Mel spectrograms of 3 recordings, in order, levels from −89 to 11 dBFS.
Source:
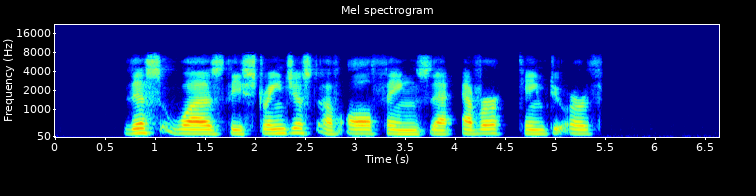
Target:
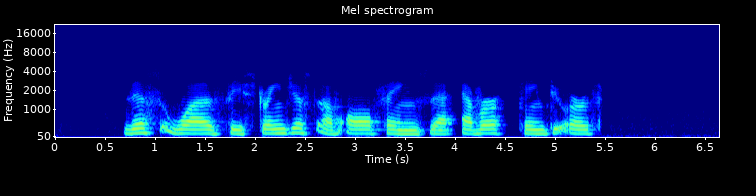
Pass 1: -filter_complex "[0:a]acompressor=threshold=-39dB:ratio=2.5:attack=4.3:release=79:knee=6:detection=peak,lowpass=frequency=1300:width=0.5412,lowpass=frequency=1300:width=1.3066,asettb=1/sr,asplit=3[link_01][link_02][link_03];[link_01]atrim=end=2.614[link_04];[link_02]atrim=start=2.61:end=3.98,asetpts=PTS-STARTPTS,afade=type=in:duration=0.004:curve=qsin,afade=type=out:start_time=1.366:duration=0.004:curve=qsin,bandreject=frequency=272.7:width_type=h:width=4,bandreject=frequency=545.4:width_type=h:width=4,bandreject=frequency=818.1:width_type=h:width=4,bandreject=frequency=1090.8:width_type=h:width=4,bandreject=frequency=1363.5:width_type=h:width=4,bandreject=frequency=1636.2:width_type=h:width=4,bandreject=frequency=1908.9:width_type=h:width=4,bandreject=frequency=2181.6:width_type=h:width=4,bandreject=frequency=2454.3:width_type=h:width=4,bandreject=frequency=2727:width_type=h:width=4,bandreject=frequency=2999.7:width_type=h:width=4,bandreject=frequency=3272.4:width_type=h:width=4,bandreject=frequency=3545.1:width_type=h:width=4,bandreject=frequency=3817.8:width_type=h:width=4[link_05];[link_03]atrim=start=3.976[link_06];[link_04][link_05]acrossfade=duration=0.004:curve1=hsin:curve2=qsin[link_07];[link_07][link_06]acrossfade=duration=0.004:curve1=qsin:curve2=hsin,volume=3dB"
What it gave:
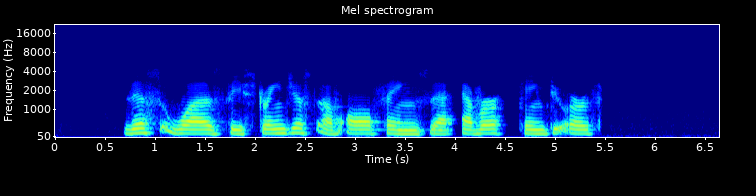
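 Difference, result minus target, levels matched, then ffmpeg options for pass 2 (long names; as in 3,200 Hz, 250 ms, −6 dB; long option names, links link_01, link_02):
downward compressor: peak gain reduction −5 dB
-filter_complex "[0:a]acompressor=threshold=-47dB:ratio=2.5:attack=4.3:release=79:knee=6:detection=peak,lowpass=frequency=1300:width=0.5412,lowpass=frequency=1300:width=1.3066,asettb=1/sr,asplit=3[link_01][link_02][link_03];[link_01]atrim=end=2.614[link_04];[link_02]atrim=start=2.61:end=3.98,asetpts=PTS-STARTPTS,afade=type=in:duration=0.004:curve=qsin,afade=type=out:start_time=1.366:duration=0.004:curve=qsin,bandreject=frequency=272.7:width_type=h:width=4,bandreject=frequency=545.4:width_type=h:width=4,bandreject=frequency=818.1:width_type=h:width=4,bandreject=frequency=1090.8:width_type=h:width=4,bandreject=frequency=1363.5:width_type=h:width=4,bandreject=frequency=1636.2:width_type=h:width=4,bandreject=frequency=1908.9:width_type=h:width=4,bandreject=frequency=2181.6:width_type=h:width=4,bandreject=frequency=2454.3:width_type=h:width=4,bandreject=frequency=2727:width_type=h:width=4,bandreject=frequency=2999.7:width_type=h:width=4,bandreject=frequency=3272.4:width_type=h:width=4,bandreject=frequency=3545.1:width_type=h:width=4,bandreject=frequency=3817.8:width_type=h:width=4[link_05];[link_03]atrim=start=3.976[link_06];[link_04][link_05]acrossfade=duration=0.004:curve1=hsin:curve2=qsin[link_07];[link_07][link_06]acrossfade=duration=0.004:curve1=qsin:curve2=hsin,volume=3dB"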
